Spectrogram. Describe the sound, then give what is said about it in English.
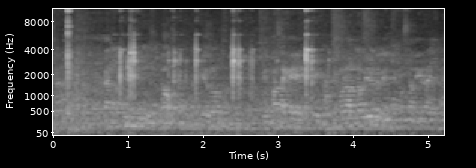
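Cups of coffee, including a cappuccino, clink together a few times in quick, bright taps in a toast in Rio, with voices murmuring underneath throughout. “Cheers. Right, cheers.”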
